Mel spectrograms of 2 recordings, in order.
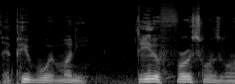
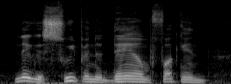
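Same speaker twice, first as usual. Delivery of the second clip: ordinary talk, nothing marked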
